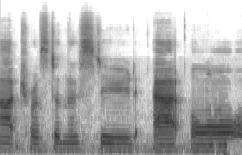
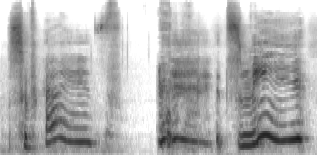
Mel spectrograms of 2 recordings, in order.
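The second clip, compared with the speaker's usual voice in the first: much higher, hammed-up villain cry; gleeful psycho reveal; 12 semitones higher, much slower than usual. Kieran unmasking himself to Emma, giddy high mock cry. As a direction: sing out the reveal like a giddy killer. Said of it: "and he just starts laughing, and he's like".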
